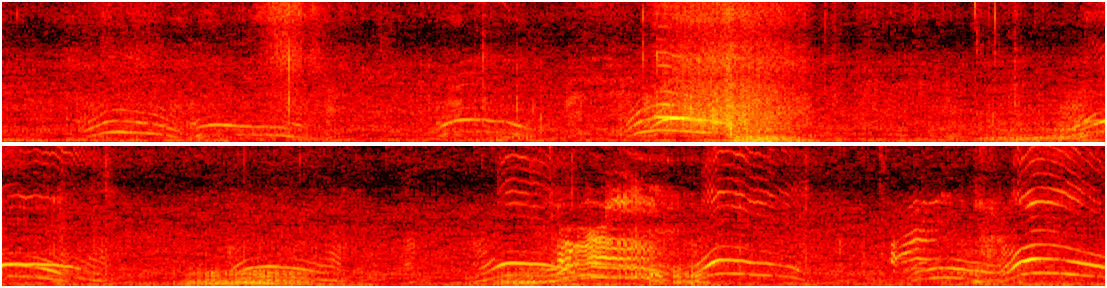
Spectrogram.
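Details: Quiet kittens meowing, many thin arched mews overlapping at irregular intervals, with a brief noisy rustle near the start and background hiss throughout.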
